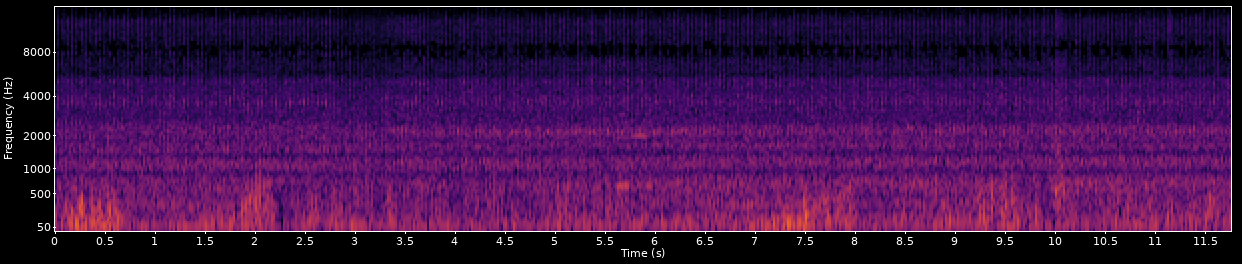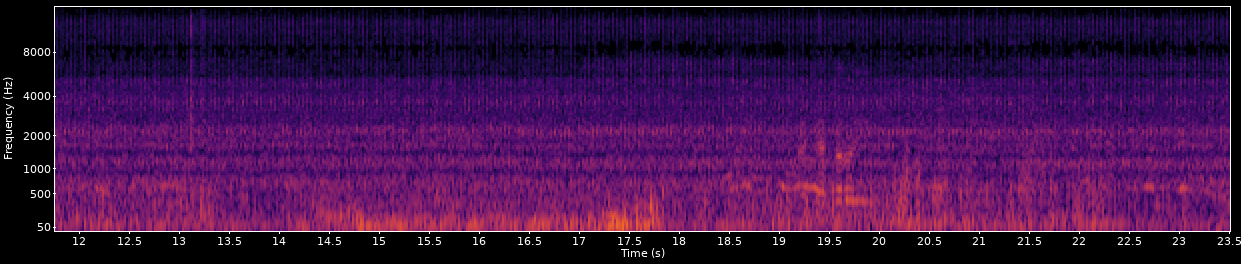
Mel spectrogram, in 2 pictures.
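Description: Tractor engines rumble steadily close by.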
